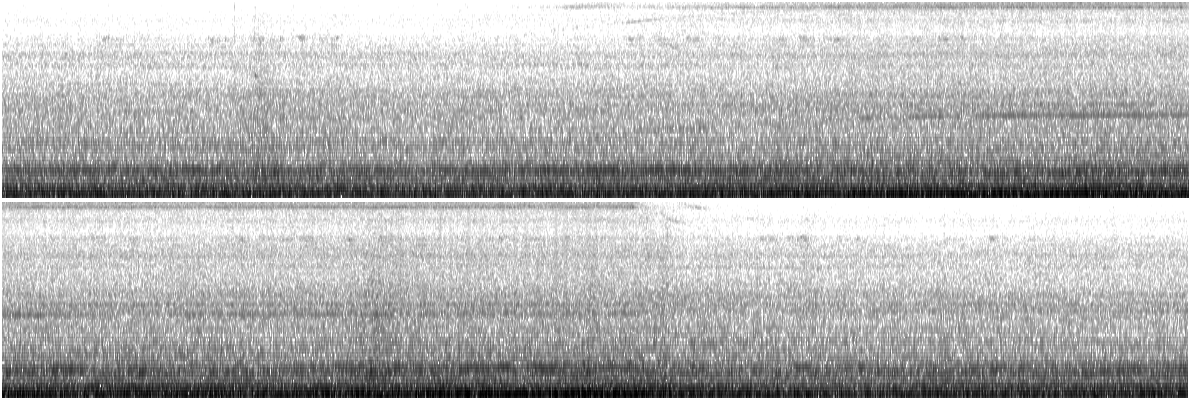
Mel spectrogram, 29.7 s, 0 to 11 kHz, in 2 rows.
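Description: Alstom LINT 41 H diesel multiple unit standing with its diesel engines idling: a steady low rumble with a constant hum above it. A faint high whine joins about a quarter of the way in and stops about three quarters through, and the rumble grows a little louder in the middle before easing off again.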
